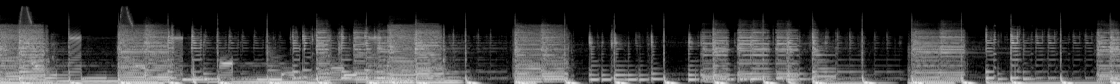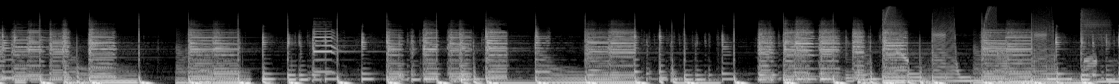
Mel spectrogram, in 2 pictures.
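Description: Background music led by guitar, with bass and a steady beat.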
